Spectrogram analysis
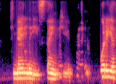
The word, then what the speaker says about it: Meleys: Meleys, thank you.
